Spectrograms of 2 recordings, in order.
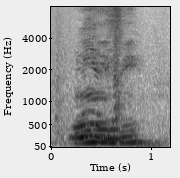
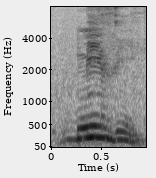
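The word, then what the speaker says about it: Nzy: Nizi. It was N-Z-Y. Yeah, that's how it was spelled. Nizi. Yeah. But there's no I. Yeah, but that was the pronunciation.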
